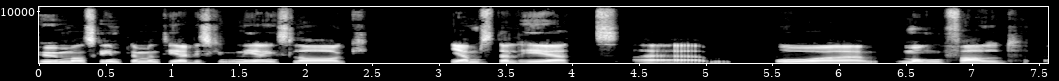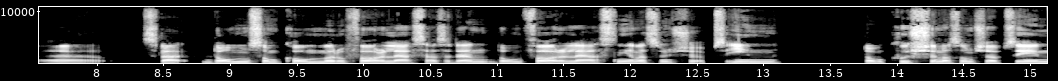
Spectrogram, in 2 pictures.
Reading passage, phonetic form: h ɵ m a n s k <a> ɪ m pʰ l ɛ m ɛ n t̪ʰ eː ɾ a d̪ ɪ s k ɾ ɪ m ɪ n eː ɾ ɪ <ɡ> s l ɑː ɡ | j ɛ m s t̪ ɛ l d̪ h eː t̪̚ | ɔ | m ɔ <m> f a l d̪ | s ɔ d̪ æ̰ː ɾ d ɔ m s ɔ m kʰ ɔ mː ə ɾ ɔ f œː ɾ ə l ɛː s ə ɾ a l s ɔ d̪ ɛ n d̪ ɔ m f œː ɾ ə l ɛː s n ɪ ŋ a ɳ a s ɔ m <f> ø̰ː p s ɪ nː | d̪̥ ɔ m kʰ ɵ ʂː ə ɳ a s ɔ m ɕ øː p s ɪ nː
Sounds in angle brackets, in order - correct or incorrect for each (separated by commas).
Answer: correct, incorrect, incorrect, incorrect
